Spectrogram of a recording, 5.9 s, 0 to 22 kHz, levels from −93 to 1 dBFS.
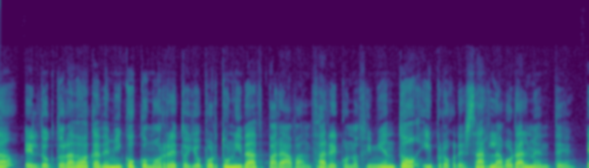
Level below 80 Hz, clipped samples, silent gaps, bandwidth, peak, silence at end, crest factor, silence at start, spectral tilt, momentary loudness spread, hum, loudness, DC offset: -44 dBFS; under 0.1%; none; 12 kHz; -2 dBFS; 0.15 s; 14 dB; 0 s; -6 dB/octave; 7 LU; none; -17 LUFS; under 0.1%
